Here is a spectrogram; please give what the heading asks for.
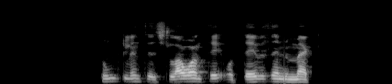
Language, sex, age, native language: Icelandic, male, 40-49, Icelandic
